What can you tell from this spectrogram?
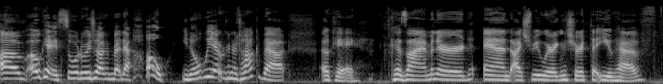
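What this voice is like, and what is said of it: Usual voice. Nothing is said of it.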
